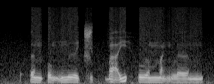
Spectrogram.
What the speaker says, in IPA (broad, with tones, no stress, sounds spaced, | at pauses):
ʔ ə˨˩ n ʔ o̰˧˨ ŋ m ɨ˨˩ ə̯ t͡ɕ ə˨˩ t̚ ɓ a̰˧˥ j h u˧ ə̯ m a̰˧˨ ŋ l ə˨˩ n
